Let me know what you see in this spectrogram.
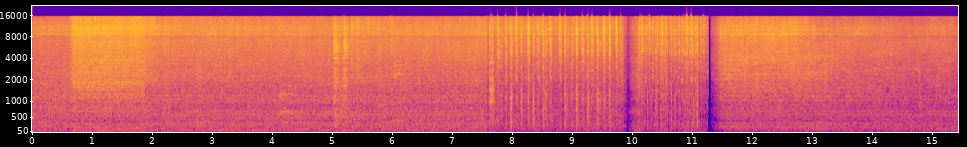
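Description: Paneer cubes hitting hot oil in a steel wok: a loud sizzle about a second in that lasts about a second, settling into a steady frying hiss. Past the middle comes a few seconds of quick metal clicking and scraping in the wok as the pan is stirred.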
